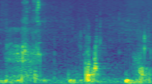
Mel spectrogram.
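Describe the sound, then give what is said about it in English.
A few soft sips and mouth sounds of someone quietly sipping coffee come in short bursts with small pauses between them and no talking. “Coffee sip break.”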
